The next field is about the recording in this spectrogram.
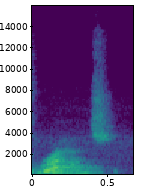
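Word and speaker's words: Reims: All the paraphernalia of coronating French kings, crowning French kings is held in sec security in rounds. Pronouncing correctly now is rounds in the French way.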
